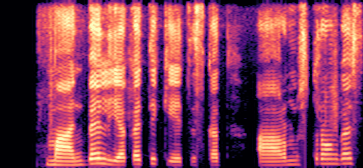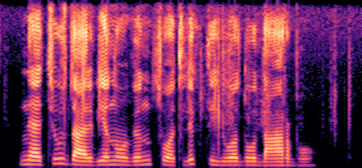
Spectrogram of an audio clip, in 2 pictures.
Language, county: Lithuanian, Marijampolė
